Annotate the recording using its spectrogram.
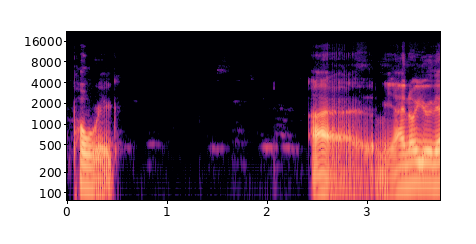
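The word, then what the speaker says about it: Pádraig: it dahi David has pronounced dahi Patrick is pronounced poig I I know you're the Irish one but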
